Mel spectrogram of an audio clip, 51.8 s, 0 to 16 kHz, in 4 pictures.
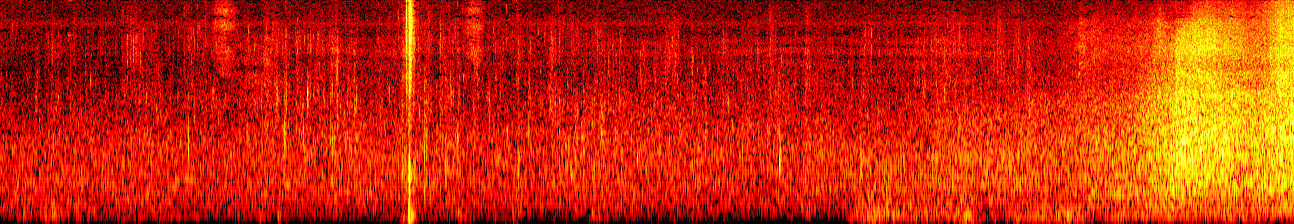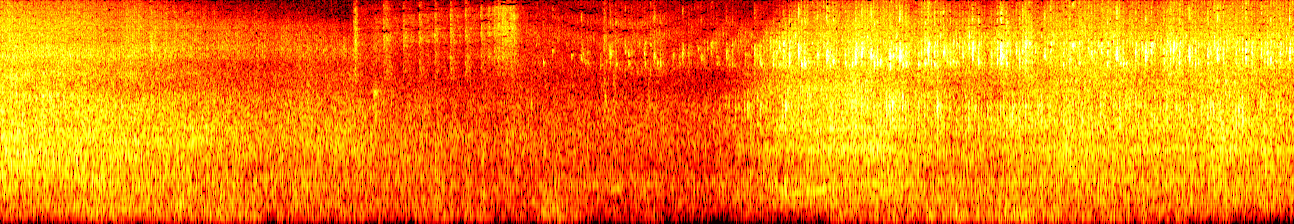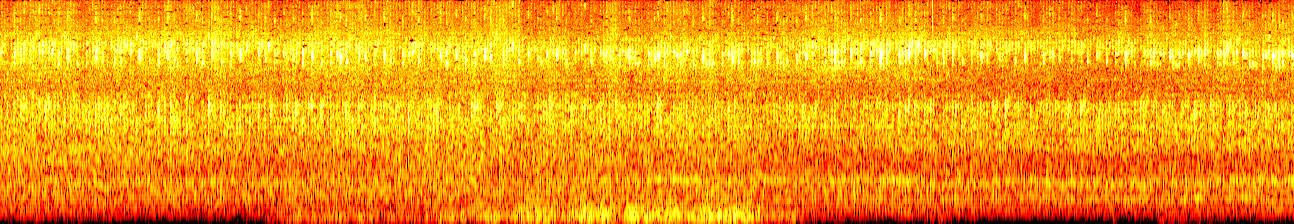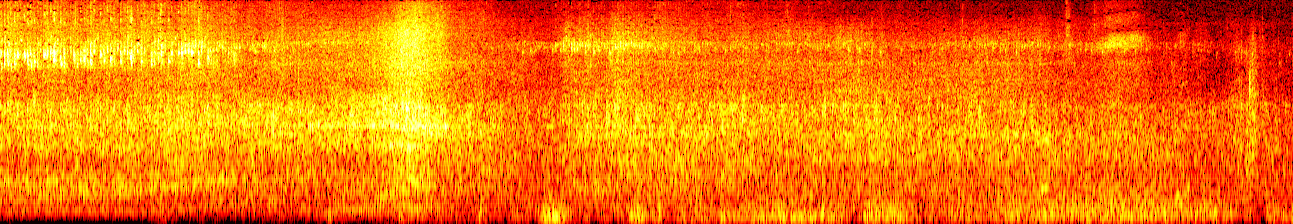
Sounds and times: vehiculos 16.6 - 48.8

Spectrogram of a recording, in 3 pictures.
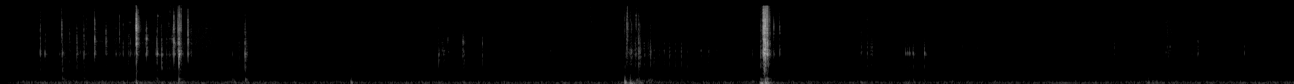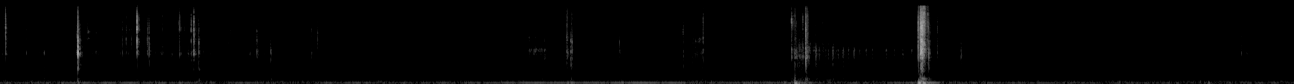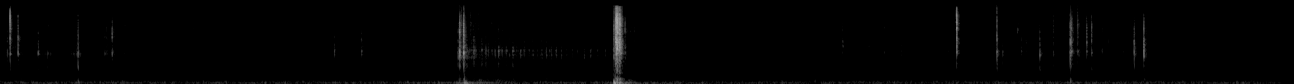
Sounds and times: spinning it shut 30.4 - 32.2

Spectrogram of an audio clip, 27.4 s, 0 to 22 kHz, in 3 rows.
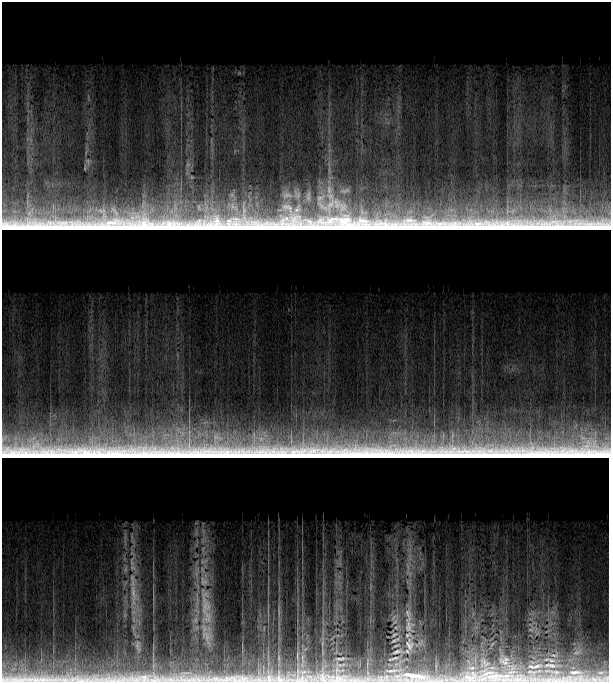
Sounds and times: children passing by and talking 0.0 - 27.3
pilots and flight attendant conversation 0.7 - 10.2
pilots and flight attendant conversation 10.8 - 27.3

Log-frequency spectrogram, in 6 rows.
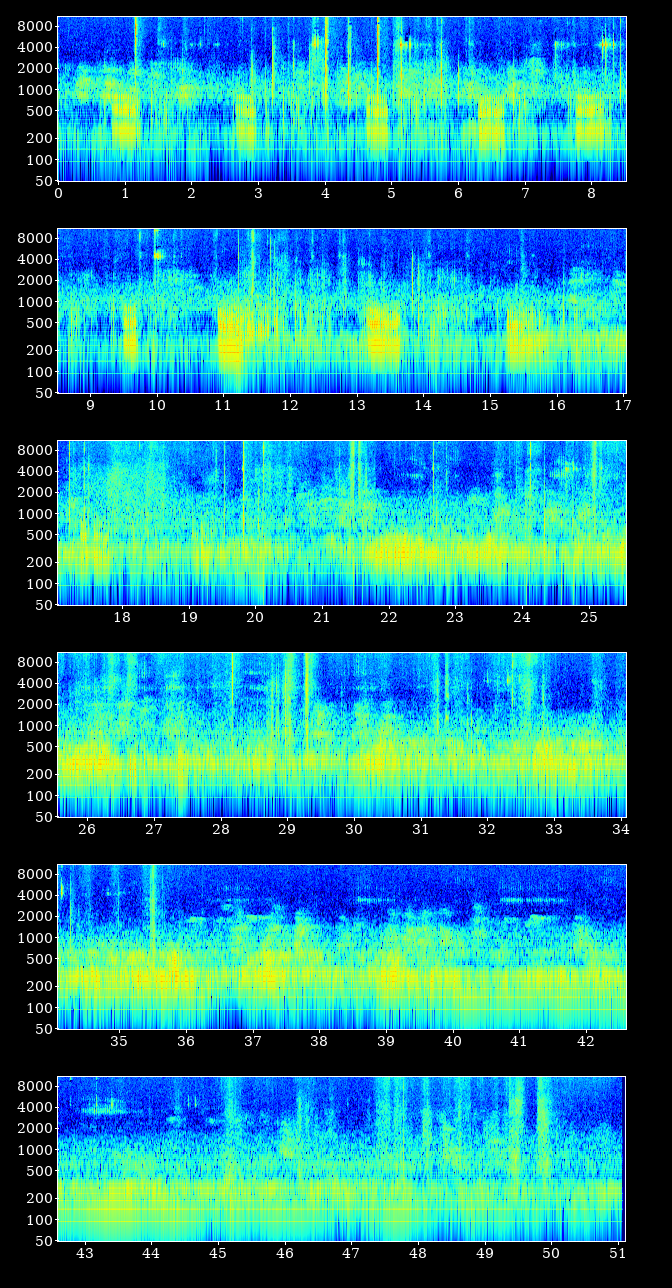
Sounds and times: Cat Purr 0.6 - 50.0

